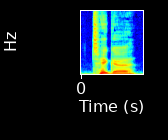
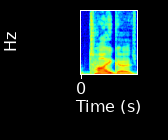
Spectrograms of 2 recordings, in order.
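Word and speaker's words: TIGRR: that will really put a tigger or tigers probably how you pronounce it in the tank of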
